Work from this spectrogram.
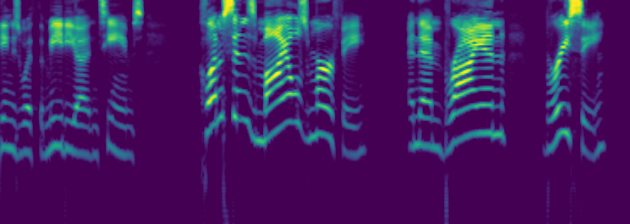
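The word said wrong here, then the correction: Bresee: Brise. – I'm going to keep mispronouncing it.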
